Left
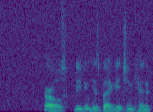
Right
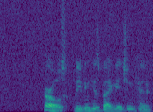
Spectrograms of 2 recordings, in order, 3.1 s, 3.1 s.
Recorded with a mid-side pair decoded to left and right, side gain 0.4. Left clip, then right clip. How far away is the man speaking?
About 2.5 m.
